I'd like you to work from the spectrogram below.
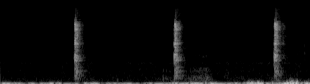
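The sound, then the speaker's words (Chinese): A clock ticks three times, one crisp, sharp click each second in a steady rhythm, over a soft low rumble with no talking. “我们平时说看时间，就是看时钟上显示的是几点几分。”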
